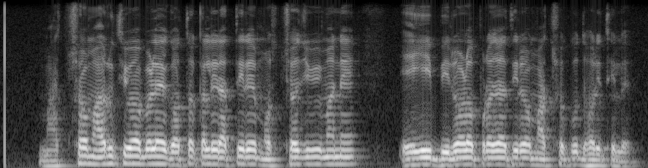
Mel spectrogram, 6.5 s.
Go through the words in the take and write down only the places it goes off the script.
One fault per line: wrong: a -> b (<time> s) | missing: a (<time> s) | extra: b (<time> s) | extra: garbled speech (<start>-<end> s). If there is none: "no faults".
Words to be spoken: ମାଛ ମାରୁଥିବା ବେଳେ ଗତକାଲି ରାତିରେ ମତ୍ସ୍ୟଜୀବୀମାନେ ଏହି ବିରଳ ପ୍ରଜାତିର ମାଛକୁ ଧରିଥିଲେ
no faults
